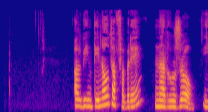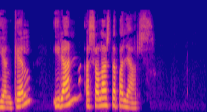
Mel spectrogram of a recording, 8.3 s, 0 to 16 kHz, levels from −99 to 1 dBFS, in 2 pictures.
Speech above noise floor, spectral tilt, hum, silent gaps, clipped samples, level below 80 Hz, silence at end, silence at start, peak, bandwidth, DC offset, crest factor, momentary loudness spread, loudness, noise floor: 57 dB; -5 dB/octave; none; none; under 0.1%; -76 dBFS; 1.15 s; 1.5 s; -4 dBFS; 11.5 kHz; under 0.1%; 20 dB; 12 LU; -22 LUFS; -78 dBFS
